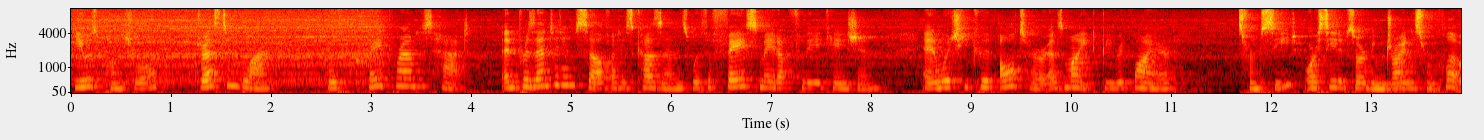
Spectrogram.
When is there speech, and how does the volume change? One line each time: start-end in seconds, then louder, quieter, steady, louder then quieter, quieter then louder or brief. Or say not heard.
0.0-11.1 steady
11.7-13.8 brief.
